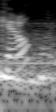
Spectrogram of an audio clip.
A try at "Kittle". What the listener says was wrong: K is silent. The K is silent.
